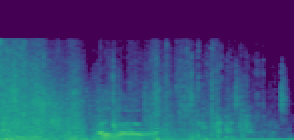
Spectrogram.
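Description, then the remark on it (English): A snack table shatters in a dense, loud burst of crashing and splintering noise that fills the whole moment, with a brief squealing tone partway through before it settles into clattering debris. “Brash on Bettis caused a snack table to shatter.”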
